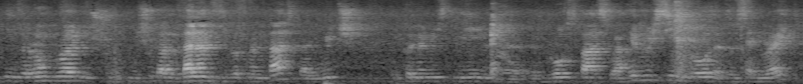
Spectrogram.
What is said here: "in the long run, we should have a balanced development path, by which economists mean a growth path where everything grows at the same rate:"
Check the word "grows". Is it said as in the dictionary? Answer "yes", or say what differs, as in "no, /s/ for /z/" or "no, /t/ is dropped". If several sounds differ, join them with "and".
no, /ɹ/ is dropped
